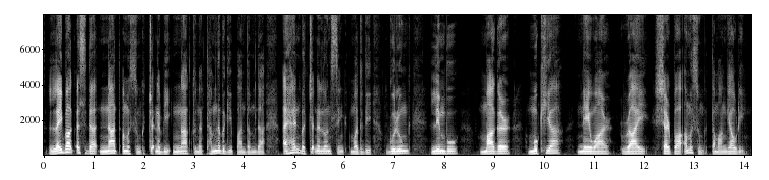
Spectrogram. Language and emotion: Manipuri, neutral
